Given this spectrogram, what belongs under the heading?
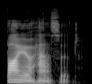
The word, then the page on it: biohazard: British English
